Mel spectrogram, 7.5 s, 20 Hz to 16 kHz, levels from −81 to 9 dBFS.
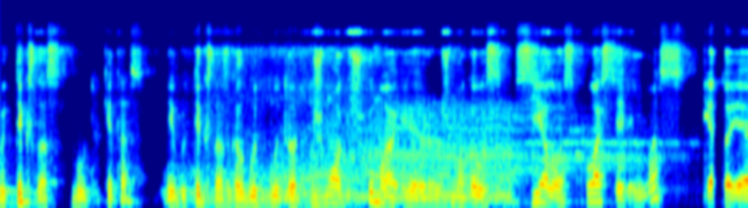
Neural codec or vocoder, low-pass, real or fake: vocoder, 22.05 kHz, 80 mel bands, Vocos; 9.9 kHz; fake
